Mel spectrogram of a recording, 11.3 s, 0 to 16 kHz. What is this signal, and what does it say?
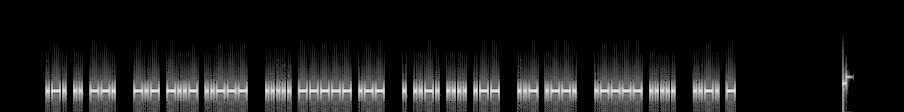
Morse code, heard as a keyed tone, about 36 wpm, 700 Hz. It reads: RIG KX2 50W EFHW UP 15 FT
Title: K1USN SST QSO Practice 35wpm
